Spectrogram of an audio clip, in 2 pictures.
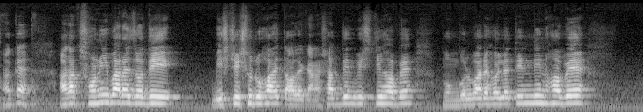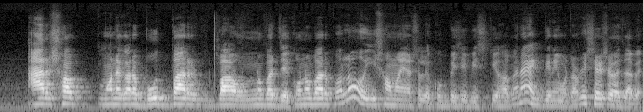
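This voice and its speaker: A woman's voice: on the low side, fast. A woman teacher, giving an exam-prep lecture. She asks questions and then answers them herself, and she repeats key words and lists.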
